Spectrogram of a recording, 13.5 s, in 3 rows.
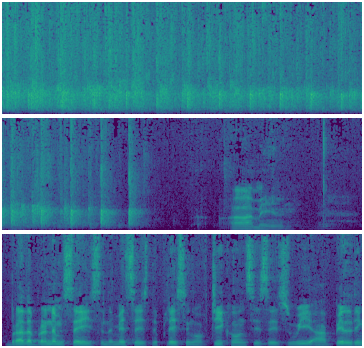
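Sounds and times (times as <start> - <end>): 
audience applauding: 0.0 - 6.4
speech: 9.1 - 13.5.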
